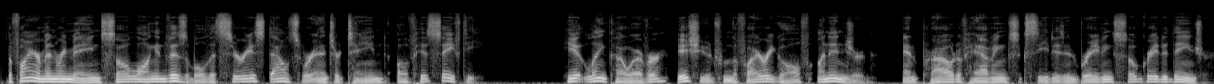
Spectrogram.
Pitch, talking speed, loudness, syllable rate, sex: 105 Hz, 175 wpm, -18 LUFS, 5.7 syllables/s, male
